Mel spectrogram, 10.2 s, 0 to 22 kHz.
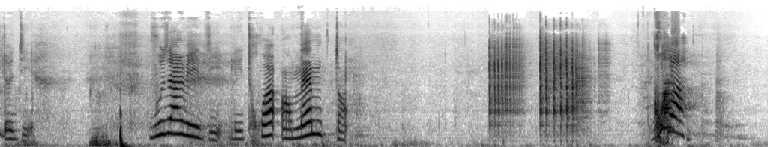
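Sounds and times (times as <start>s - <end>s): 
speech: 0.0s - 1.3s, 2.0s - 4.7s
dice rolled on a hard surface: 6.5s - 8.2s.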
